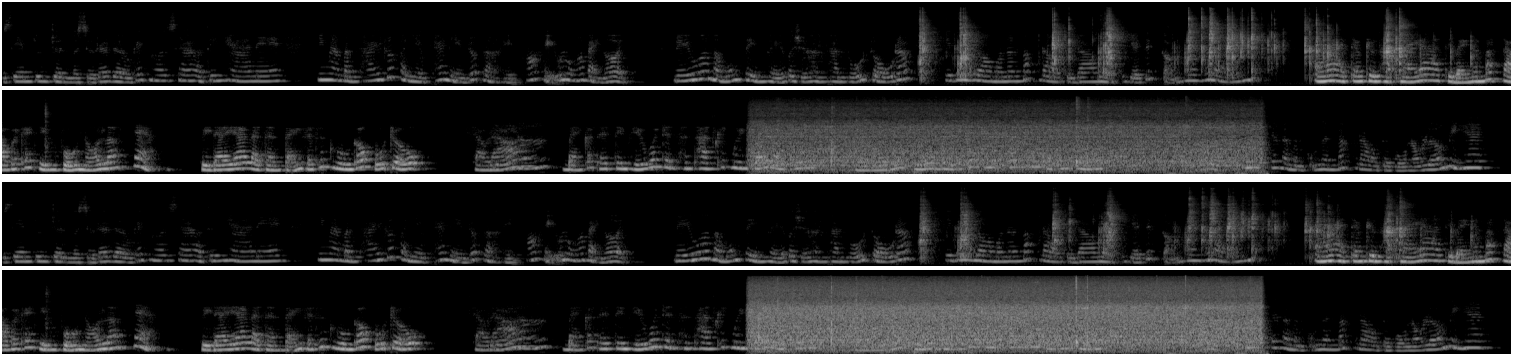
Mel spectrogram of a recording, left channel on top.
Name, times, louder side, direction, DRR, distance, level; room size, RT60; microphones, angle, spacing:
voice 1, 0.0-6.2 6.7-9.1 9.4-12.5 20.0-20.5 27.0-29.9, left 1 dB, 55° left, 2.3 m, -41 dB
sound 1, 9.2-9.8 10.4-11.3 11.7-13.5 13.8-14.7 15.1-15.2 15.5-15.6, left 4 dB, 85° left, 1.0 m, -35 dB
voice 2, 13.1-16.6 17.1-19.3 19.8-20.4 20.7-23.2 23.6-26.1, left 1 dB, 30° left, 0.7 m, -33 dB
sound 2, 22.5-27.7, right 7 dB, 50° right, 0.4 m, -28 dB
5.3 x 2.1 x 4.3 m
head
